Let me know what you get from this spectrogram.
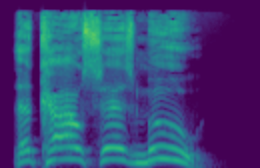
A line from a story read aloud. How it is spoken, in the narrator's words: kids howled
